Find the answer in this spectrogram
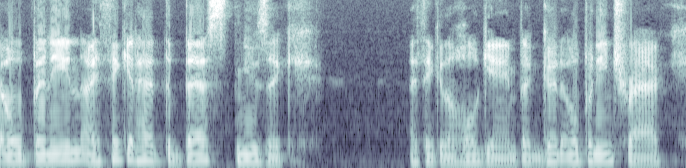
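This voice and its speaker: A man speaks in a normal speaking voice at a medium pitch, with ordinary pitch variation and a moderate pace. His loudness stays very even on a very clean recording with a silent background. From US West Coast. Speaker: game developer. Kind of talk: casual chat.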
